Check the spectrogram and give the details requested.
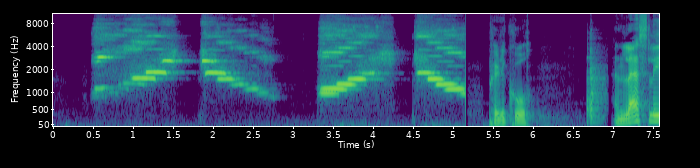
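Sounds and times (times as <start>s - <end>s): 
3D printed multi-tone whistle being blown: 0.5s - 5.2s
speech: 5.5s - 6.1s, 7.0s - 7.5s.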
